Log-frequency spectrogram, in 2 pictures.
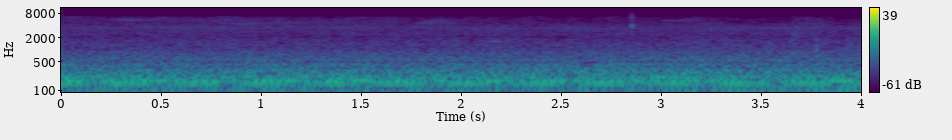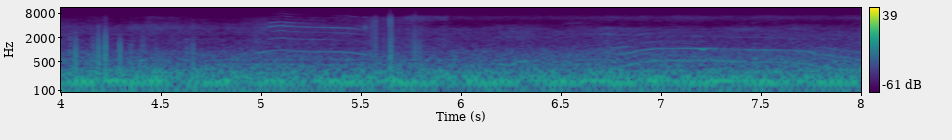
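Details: Kitten meowing twice after several seconds of low droning hum and scattered clicks: first a quick wavering cry, then a longer arched mew near the end.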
